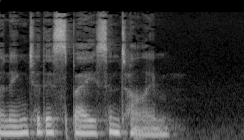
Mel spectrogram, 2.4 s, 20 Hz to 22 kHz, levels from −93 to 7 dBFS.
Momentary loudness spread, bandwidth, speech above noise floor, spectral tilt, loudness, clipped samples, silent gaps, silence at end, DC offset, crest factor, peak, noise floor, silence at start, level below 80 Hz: 15 LU; 16.5 kHz; 38 dB; -4 dB/octave; -22 LUFS; under 0.1%; none; 0.75 s; under 0.1%; 20 dB; -4 dBFS; -62 dBFS; 0 s; -56 dBFS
